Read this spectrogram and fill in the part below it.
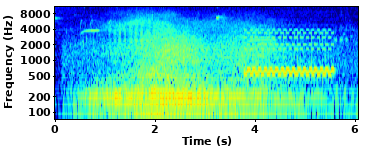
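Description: A car drives past on a nearby road.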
